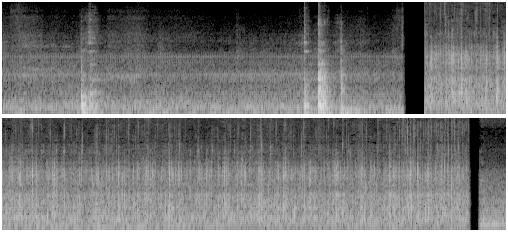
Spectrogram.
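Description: Dolmades simmering in water, lemon juice and olive oil in a stainless steel pot: a steady bubbling and fizzing that starts after a brief break about four seconds in. Before it, low room sound with two short knocks, the louder about three seconds in.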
